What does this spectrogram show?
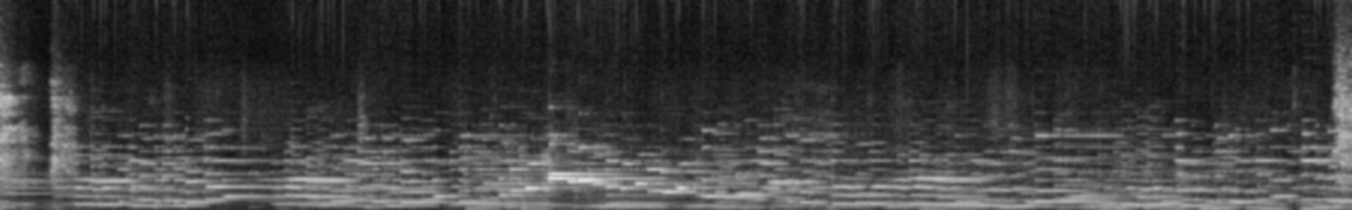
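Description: Piano playing: a flowing passage of many quick notes moving up and down, with a loud chord struck at the start and another near the end.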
